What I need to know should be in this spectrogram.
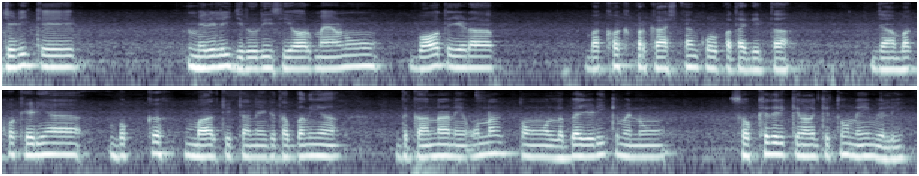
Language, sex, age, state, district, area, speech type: Punjabi, male, 30-45, Punjab, Bathinda, rural, spontaneous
